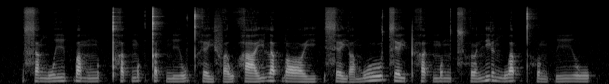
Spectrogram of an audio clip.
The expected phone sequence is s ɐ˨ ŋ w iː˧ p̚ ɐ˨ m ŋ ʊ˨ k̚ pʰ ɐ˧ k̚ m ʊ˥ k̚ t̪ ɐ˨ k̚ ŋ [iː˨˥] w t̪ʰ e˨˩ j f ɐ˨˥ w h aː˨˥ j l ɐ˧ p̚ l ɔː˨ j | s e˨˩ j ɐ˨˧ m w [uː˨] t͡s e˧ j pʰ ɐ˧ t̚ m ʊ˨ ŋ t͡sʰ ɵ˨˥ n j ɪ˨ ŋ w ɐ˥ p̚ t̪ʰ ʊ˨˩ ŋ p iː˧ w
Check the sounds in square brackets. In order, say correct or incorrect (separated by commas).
correct, incorrect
